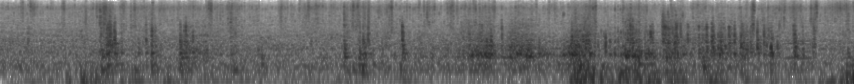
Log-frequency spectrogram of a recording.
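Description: Live whiteleg prawns and a mesh net being emptied into a plastic crate: scattered sharp clicks and crackles of prawns flicking against the plastic and each other, with a louder stretch of rustling and a low thump a little past halfway.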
